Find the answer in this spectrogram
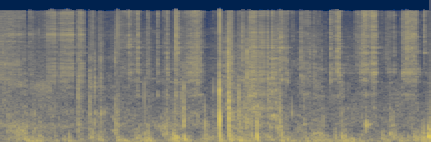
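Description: Handling noise from a phone being passed down and moved about in the hand: rustling and scraping against the microphone, with a sharp knock about two seconds in.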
